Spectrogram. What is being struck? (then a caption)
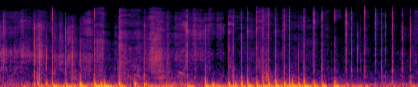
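Thin flexible plastic sheet. Long nails quickly tap and scratch a thin, flexible, translucent white matte plastic sheet held in the hands. The sound is a fast, irregular run of dry clicks and rustling scrapes over a low thumpy body, with short bright ticks that die away almost at once.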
